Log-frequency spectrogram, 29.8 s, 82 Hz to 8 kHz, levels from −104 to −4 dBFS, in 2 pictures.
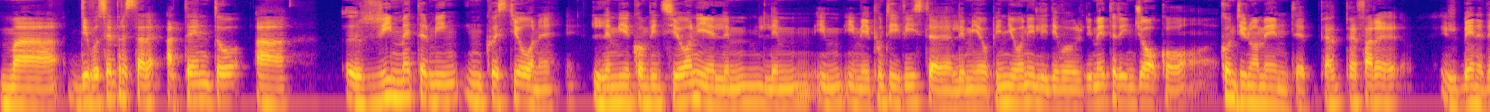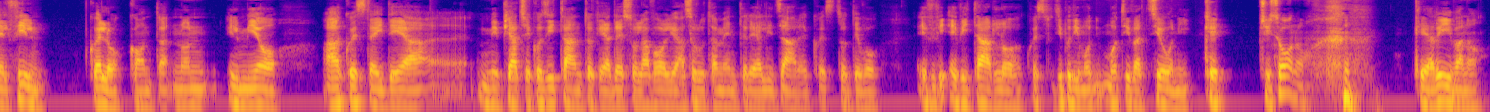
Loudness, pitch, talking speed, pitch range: -19 LUFS, 115 Hz, 140 wpm, 105-120 Hz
